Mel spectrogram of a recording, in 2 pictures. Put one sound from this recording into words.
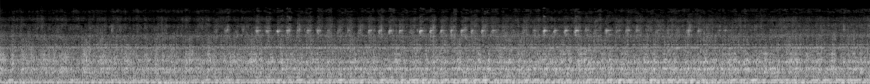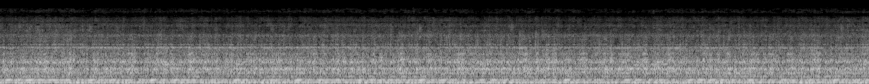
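A metal lathe hums and whirs steadily as its spindle turns.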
